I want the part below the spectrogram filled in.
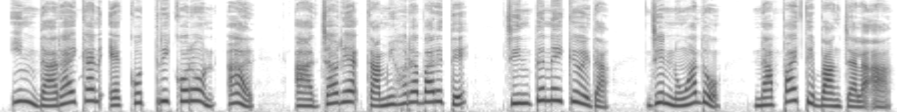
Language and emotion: Santali, fearful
